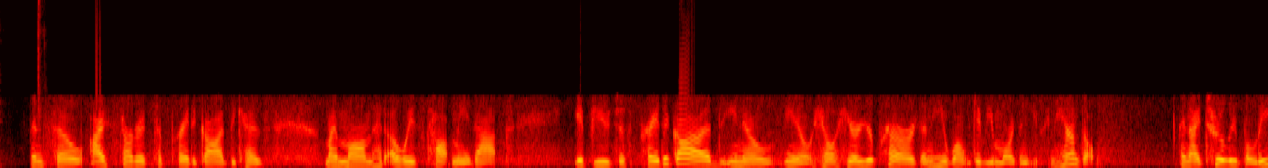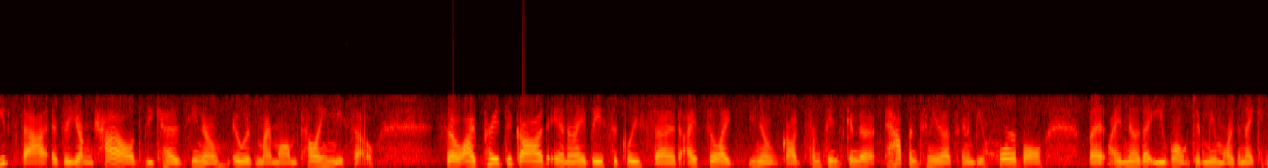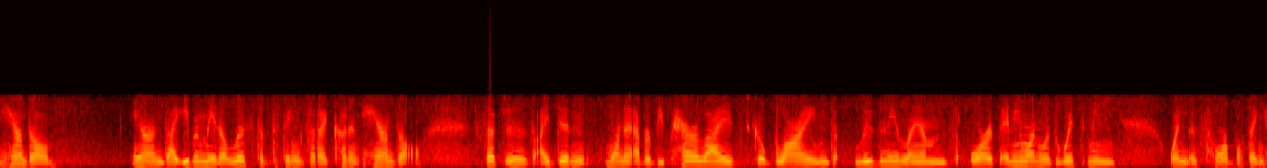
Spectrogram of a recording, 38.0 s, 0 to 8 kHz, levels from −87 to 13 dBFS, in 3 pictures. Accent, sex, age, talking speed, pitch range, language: American, female, 30-49, 215 wpm, 160-185 Hz, English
